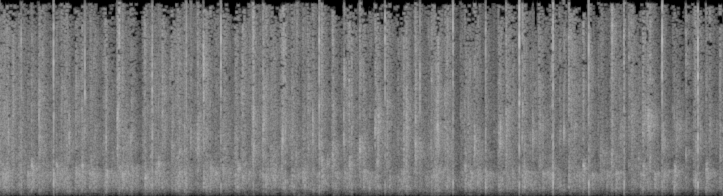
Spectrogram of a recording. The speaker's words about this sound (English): I usually like to thank my panel speakers at the beginning and at the end, and shamefully I forgot. So can we please give them all an extra loud round of applause for their contributions?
